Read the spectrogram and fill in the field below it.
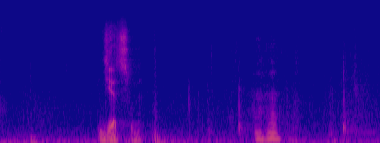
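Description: An elderly man speaks in a low voice.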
